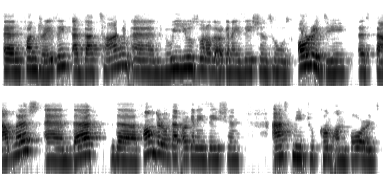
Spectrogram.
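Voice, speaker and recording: A woman's voice: mid-range voice, unhurried. A middle-aged woman from Syria talks through a video call, earnest and chatty, with plenty of fillers and restarts. Her voice sits in the middle range. The sound is roomy and a little muffled. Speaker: guest, enrolled agent for nonprofits. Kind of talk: casual interview talk.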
